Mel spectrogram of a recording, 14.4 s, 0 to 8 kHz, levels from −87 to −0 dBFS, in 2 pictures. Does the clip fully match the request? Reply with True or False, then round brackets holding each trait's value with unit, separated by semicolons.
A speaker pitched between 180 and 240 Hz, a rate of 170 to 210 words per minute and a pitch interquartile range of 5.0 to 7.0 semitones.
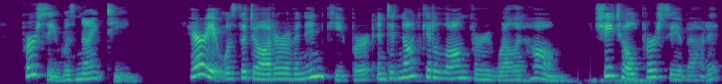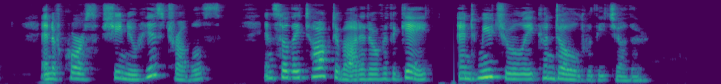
True (190 Hz; 190 wpm; 5.6 semitones)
